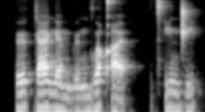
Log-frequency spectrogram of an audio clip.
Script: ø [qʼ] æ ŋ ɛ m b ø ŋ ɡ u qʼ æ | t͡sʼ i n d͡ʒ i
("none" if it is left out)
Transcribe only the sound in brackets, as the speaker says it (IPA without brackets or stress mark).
k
